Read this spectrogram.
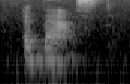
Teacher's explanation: the stress is on the second syllable so it's Advanced and the Ed here we pronounce it like T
